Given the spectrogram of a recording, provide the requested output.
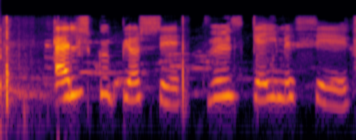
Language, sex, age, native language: Icelandic, male, 9, Icelandic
